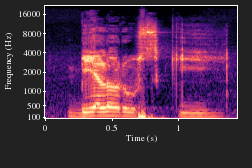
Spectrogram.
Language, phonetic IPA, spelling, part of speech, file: Czech, [ˈbjɛloruskiː], běloruský, adjective, Cs-běloruský.ogg
- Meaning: Belarusian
